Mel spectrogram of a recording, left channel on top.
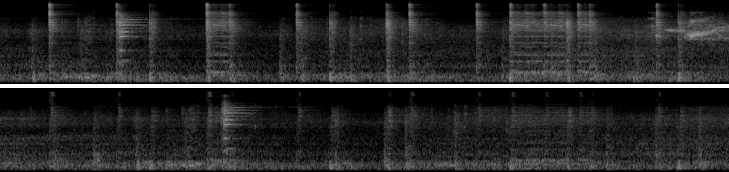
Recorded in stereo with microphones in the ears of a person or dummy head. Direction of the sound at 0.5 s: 60° left (ahead or behind).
